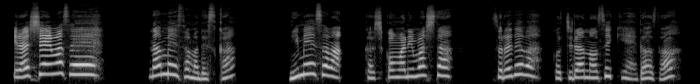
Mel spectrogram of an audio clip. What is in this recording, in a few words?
w welcome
